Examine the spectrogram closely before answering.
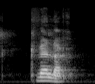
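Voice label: "kweller", Dutch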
